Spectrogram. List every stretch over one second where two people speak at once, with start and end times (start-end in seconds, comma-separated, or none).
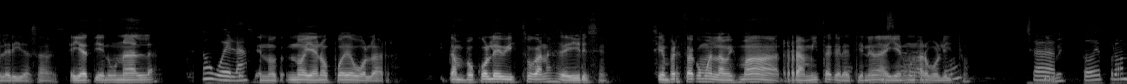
8.4-9.7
